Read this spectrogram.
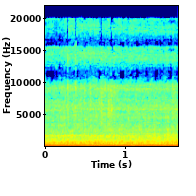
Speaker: hear it grinding right now the beans are grinding in the hopper and then it'll start making the coffee right now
